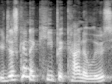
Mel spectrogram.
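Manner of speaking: voice breaking and cracking on the words. Explaining how to pull the mesh loose, the speaker's voice cracks. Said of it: "You hear that voice crack?".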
